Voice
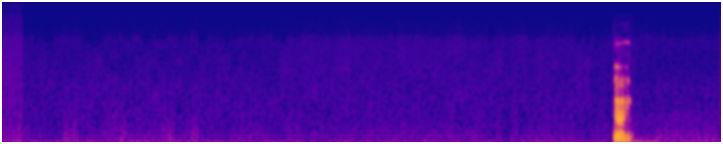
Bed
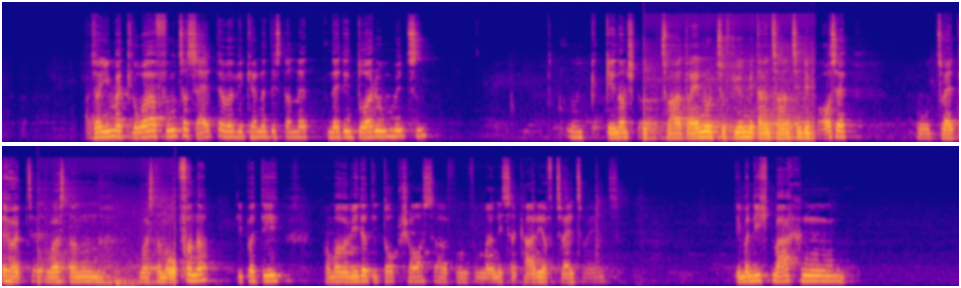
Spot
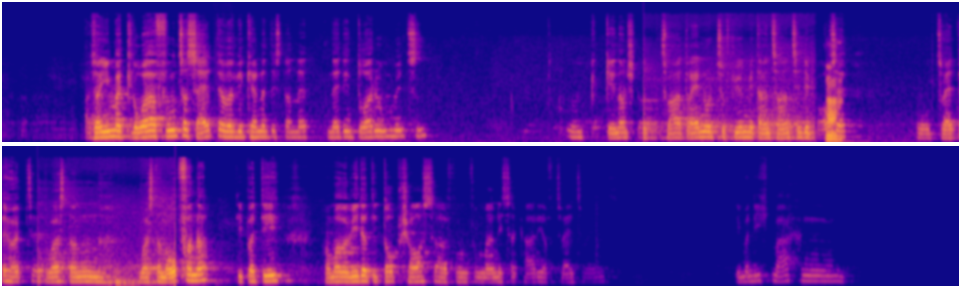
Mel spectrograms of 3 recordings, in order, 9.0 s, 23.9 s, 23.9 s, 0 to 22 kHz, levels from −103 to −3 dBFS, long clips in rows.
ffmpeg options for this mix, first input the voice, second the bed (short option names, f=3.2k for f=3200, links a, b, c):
-filter_complex "[0:a]adelay=2650,volume=-4.5dB[a];[1:a]volume=5dB,afade=t=out:st=3.17:d=0.22:silence=0.354813,afade=t=in:st=12.27:d=1.08:silence=0.421697,afade=t=out:st=16.98:d=1.48:silence=0.0375837[b];[a][b]amix=inputs=2:normalize=0"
